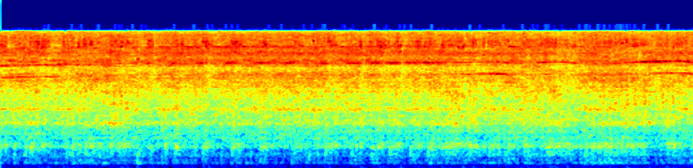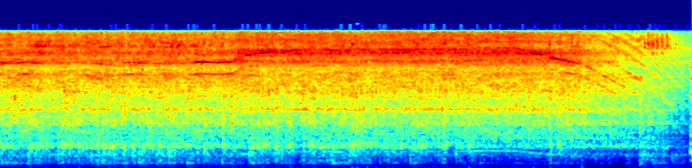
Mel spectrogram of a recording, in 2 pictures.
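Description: Butter and brown sugar creamed together with an electric mixer, a loud, steady whirring drone running without break for the whole stretch, then easing off at the very end.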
